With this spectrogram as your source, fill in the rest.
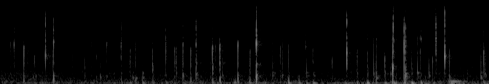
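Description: Fingertips tap and scratch across the surface of a small black plastic stream deck controller with button keys, held in both hands beside a microphone. The result is a quiet, irregular run of rapid, dry, clicky taps and light scratches with bright, crisp transients over soft low thuds, each hit dying away almost instantly.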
